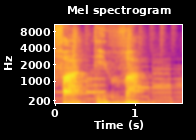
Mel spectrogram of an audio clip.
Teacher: labiodentales que llevan los dientes al labio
